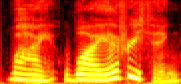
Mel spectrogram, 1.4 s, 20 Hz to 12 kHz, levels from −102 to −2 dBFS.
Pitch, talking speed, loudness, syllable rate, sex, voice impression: 210 Hz, 130 wpm, -15 LUFS, 5.2 syllables/s, female, feminine, adult-like, relaxed, weak, slightly dark, muffled, calm, slightly reassuring, unique, modest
